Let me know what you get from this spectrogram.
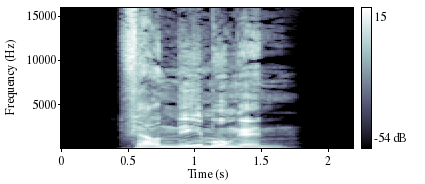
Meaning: plural of Vernehmung
- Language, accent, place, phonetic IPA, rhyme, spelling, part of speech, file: German, Germany, Berlin, [fɛɐ̯ˈneːmʊŋən], -eːmʊŋən, Vernehmungen, noun, De-Vernehmungen.ogg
